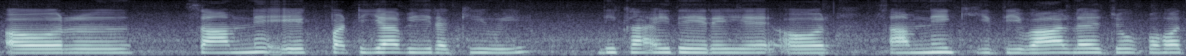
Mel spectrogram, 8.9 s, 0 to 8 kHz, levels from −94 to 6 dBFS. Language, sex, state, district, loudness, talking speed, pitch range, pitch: Hindi, female, Madhya Pradesh, Katni, -14 LUFS, 120 wpm, 200-215 Hz, 205 Hz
